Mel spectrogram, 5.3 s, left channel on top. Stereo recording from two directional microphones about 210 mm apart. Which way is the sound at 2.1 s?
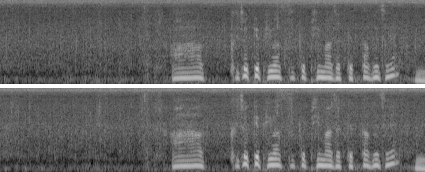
Centre (ahead or behind).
